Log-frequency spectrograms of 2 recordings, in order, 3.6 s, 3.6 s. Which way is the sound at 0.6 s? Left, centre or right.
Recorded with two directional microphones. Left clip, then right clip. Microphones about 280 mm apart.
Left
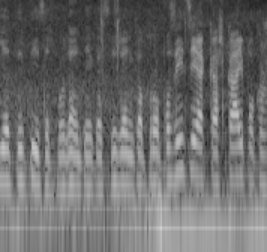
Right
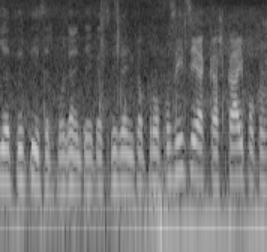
Left.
